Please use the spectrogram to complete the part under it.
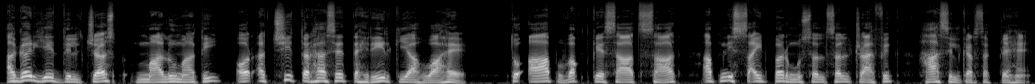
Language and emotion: Urdu, neutral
